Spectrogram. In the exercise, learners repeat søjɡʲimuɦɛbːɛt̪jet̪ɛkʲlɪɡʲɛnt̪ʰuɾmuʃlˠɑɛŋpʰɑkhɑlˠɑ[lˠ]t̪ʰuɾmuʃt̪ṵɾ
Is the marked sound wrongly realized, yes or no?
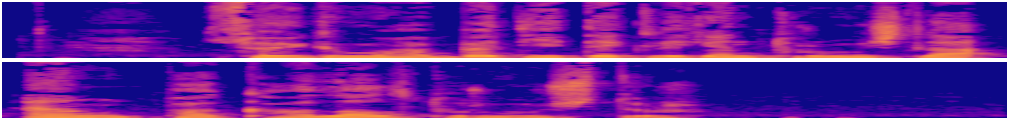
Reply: no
